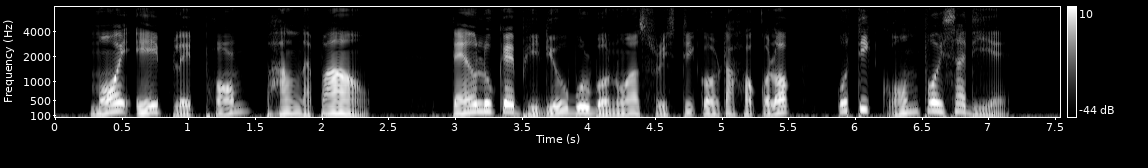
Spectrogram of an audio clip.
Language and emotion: Assamese, disgusted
